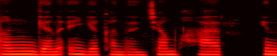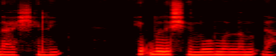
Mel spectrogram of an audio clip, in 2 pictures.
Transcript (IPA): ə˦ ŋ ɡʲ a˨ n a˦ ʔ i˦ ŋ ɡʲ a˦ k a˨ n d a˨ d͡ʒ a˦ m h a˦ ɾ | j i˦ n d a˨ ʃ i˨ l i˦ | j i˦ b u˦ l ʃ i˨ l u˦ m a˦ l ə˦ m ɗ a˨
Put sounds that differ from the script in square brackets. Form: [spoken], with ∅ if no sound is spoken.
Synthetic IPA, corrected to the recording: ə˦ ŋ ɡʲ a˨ n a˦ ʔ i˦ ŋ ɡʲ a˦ k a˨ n d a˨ d͡ʒ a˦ m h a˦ ɾ | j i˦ n d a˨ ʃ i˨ l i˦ | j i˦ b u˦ l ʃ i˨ l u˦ m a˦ l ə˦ m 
